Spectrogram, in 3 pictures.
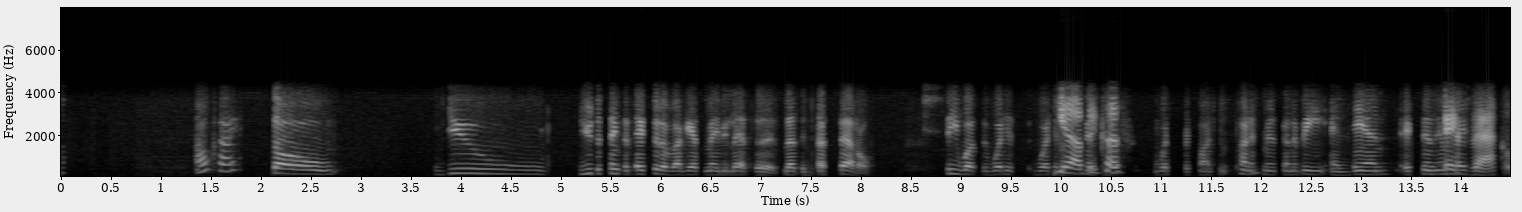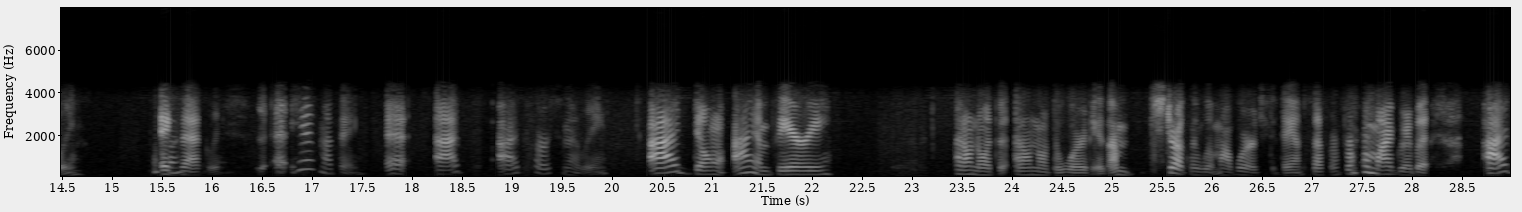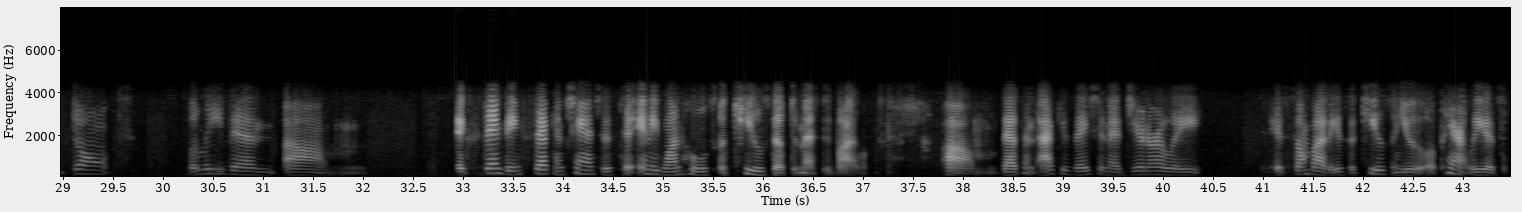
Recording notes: your phone calls, comments, questions and more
